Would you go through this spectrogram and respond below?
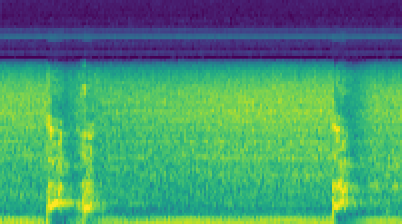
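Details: Sofia, a Neapolitan Mastiff working, lets out two sharp deep barks close together, a pause of over two seconds, then a single further bark, with a steady low mechanical hum underneath.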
